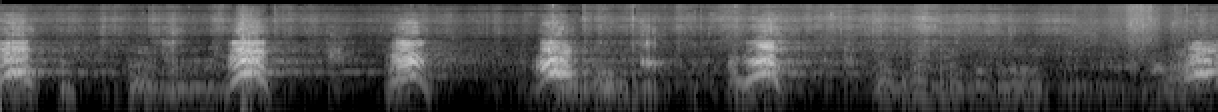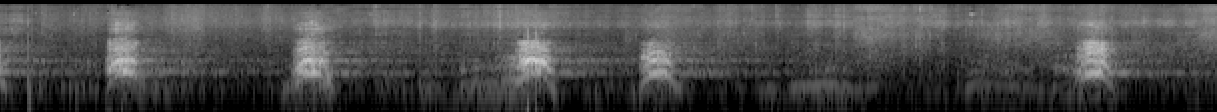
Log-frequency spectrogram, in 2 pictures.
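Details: Rhodesian Ridgeback father and son in friendly play fighting with a black dog friend; sharp barks repeated roughly every second, about a dozen in twelve seconds, with soft whining between them.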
